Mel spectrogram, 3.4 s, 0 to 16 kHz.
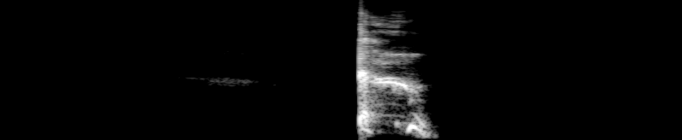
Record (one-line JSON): {"cough_length": "3.4 s", "cough_amplitude": 32768, "cough_signal_mean_std_ratio": 0.23, "survey_phase": "beta (2021-08-13 to 2022-03-07)", "age": "45-64", "gender": "Female", "wearing_mask": "No", "symptom_cough_any": true, "symptom_runny_or_blocked_nose": true, "symptom_sore_throat": true, "symptom_other": true, "symptom_onset": "5 days", "smoker_status": "Never smoked", "respiratory_condition_asthma": false, "respiratory_condition_other": false, "recruitment_source": "Test and Trace", "submission_delay": "2 days", "covid_test_result": "Positive", "covid_test_method": "ePCR"}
